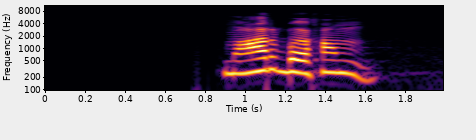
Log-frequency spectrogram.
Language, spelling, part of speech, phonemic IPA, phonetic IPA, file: Tamil, மார்பகம், noun, /mɑːɾbɐɡɐm/, [mäːɾbɐɡɐm], Ta-மார்பகம்.ogg
- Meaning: chest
